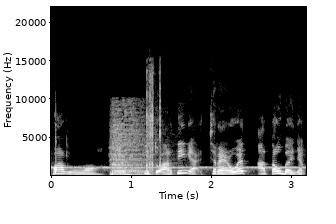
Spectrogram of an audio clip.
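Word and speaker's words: parlanchín: Kalau lihat di Google, bacanya Parlanchin.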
